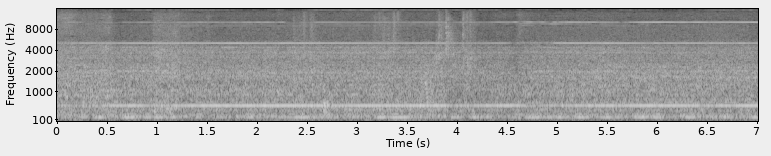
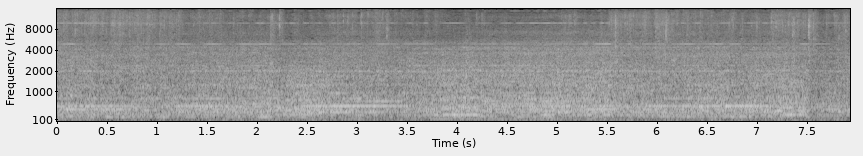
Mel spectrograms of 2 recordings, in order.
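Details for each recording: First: 17-year-old Dyson DC04 upright vacuum during a big-mess pickup test: steady motor drone with a thin airy hiss as air is drawn in through a valve, apparently from a clogged cyclone shroud. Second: 17-year-old Dyson DC04 Limited Edition upright vacuum with a recently refitted belt, doing a big-mess pickup test: a steady, even motor roar with an airy hiss and no labouring; it is running normally. The brushroll briefly jammed once earlier.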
